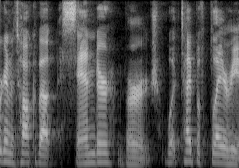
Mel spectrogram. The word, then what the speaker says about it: Berge: of player he is now you may say that I'm pronouncing his name incorrectly but I assure you I watched a video of an interview with sander Burge or burga or something like that and um he himself said it switches all the times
